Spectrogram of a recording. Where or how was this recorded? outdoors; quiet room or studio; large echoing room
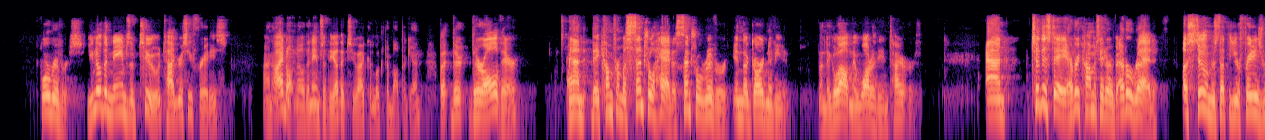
large echoing room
